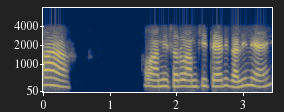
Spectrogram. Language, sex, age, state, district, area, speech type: Marathi, female, 30-45, Maharashtra, Washim, rural, conversation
